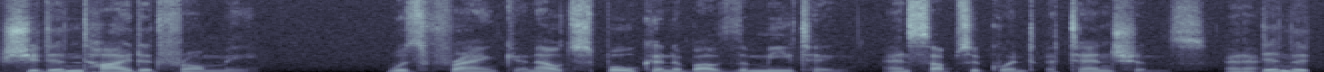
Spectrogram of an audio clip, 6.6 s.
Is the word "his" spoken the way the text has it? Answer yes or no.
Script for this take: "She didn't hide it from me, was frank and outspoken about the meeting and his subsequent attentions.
no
